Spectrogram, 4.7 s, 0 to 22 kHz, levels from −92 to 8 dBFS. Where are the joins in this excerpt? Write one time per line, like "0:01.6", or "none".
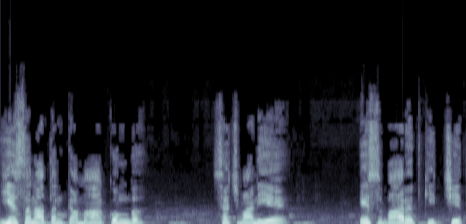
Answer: none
